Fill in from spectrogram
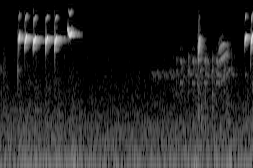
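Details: Kemade bird singing actively, recorded as a master song for training other birds and for luring. A fast run of five sharp high chirps, then a longer slurred whistle, followed by silence with a few faint notes.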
